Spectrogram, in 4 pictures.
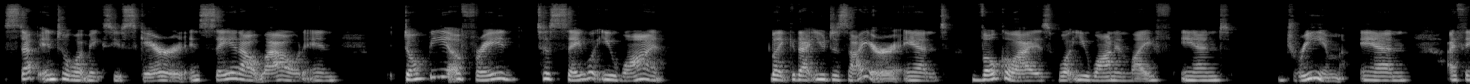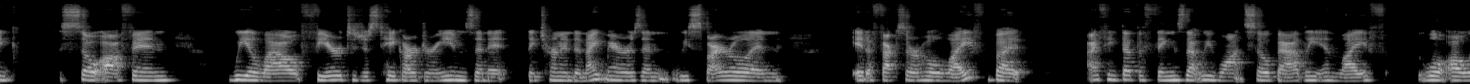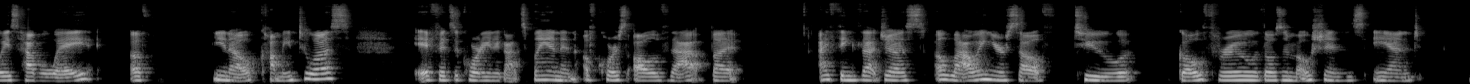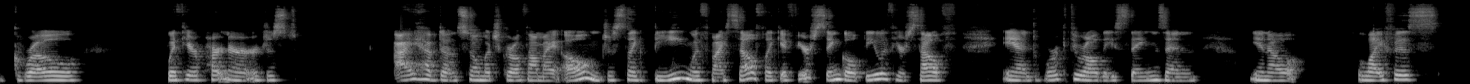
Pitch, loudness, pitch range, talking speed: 195 Hz, -24 LUFS, 185-215 Hz, 150 wpm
